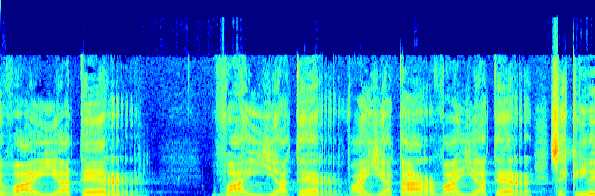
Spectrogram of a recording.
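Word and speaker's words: וַיֵּעָתֶר: Es la misma palabra, pero se pronuncia de una forma diferente, vayater.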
